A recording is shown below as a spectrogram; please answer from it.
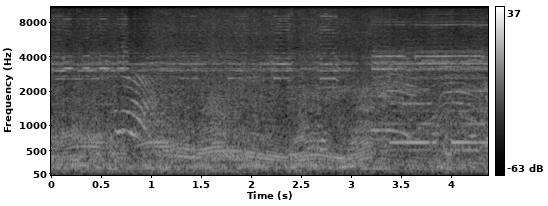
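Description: Engines of many motor scooters in a large convoy running and passing, their pitch rising and falling, with people's voices mixed in.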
